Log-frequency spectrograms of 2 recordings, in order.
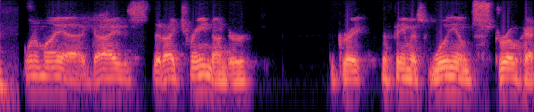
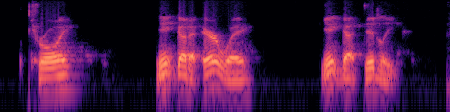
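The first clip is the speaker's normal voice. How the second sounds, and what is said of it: Imitated Southern American accent. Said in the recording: “in his Southern Citadel graduate accent”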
